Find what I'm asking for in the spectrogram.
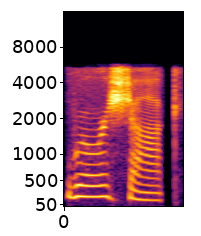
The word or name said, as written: Rorschach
